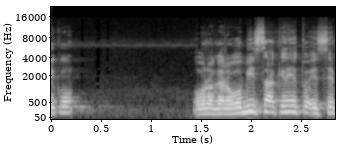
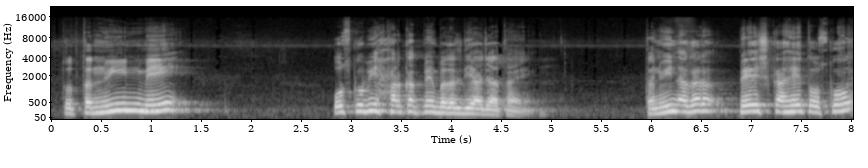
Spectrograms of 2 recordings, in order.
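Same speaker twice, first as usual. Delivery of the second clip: usual speaking voice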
